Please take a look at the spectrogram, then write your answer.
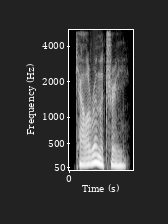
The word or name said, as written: calorimetry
